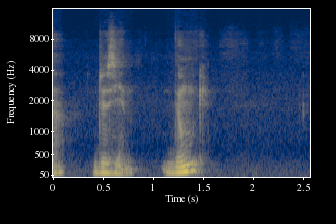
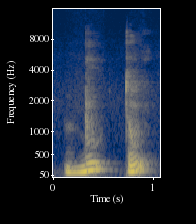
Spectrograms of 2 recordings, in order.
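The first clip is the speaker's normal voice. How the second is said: "bouton" split slowly in two beats; syllable by syllable; 2 semitones higher than usual. Shown as a demonstration. Teacher sounding out the picture word, syllable by syllable. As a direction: say "bouton" with a gap between the syllables. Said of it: "colorier là où les syllabes".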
